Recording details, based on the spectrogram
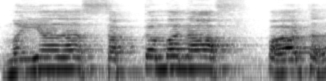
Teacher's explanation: और विसर्ग के बाद अगर पी या पी आता है तो विसर्ग का उच्चारण होता है एफ जैसे फूंक मारते हैं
